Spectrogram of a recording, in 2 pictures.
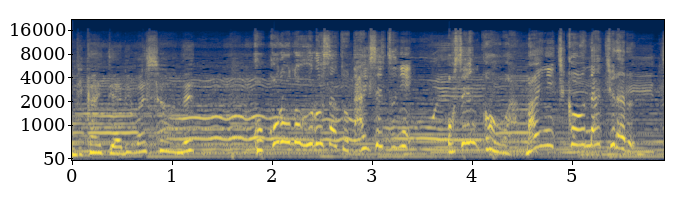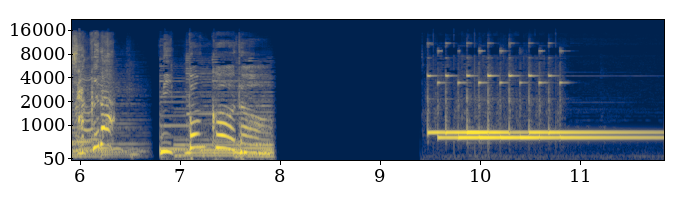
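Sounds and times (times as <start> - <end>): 
speech: 0.2 - 6.5, 7.3 - 8.0
electronic bell chime marking the quiz entry deadline: 9.5 - 11.8.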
